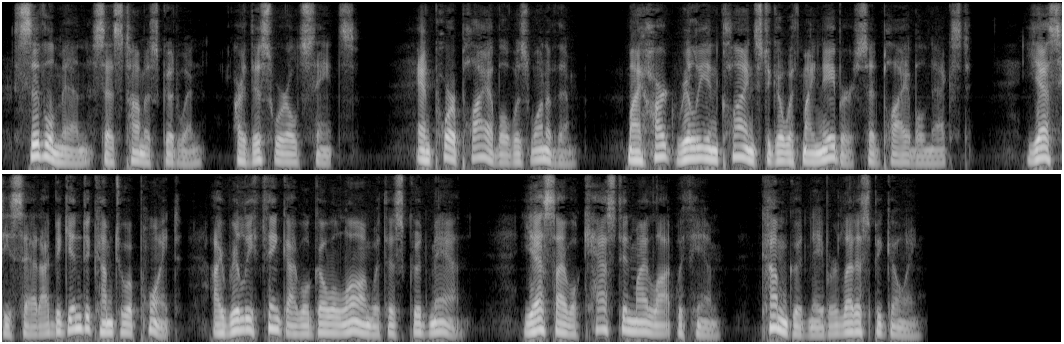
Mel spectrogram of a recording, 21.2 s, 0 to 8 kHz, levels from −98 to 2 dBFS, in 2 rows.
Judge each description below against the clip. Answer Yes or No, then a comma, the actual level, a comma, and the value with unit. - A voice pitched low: Yes, low, 110 Hz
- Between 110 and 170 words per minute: No, average, 185 wpm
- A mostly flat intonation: No, average, 4.7 semitones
